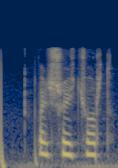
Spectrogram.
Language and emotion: Russian, neutral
